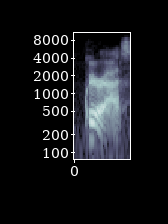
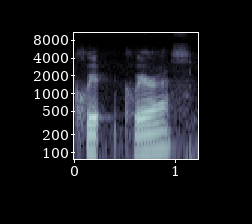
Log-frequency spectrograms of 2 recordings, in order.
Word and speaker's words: cuirass: Cuirass is the actual proper pronunciation. Cuirass? Cuirass. It is, and most people are. Yeah. That makes sense. Cuirass. It's a French word.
